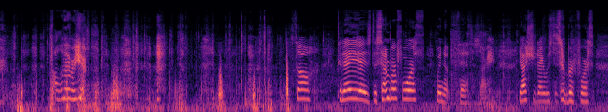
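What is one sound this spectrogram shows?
A young girl talks close to a phone microphone with animation.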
